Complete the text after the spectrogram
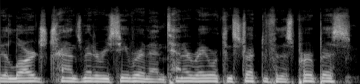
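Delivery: ordinary talk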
